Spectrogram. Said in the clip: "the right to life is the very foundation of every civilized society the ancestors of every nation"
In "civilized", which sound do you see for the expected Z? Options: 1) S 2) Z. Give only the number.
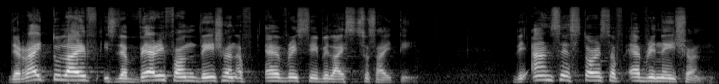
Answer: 1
